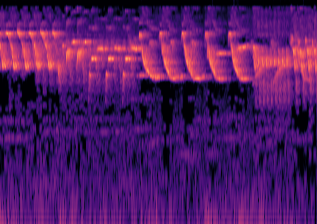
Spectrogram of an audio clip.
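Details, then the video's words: Rolling Yorkshire canary song: a steady series of arched, sweeping notes that slow slightly as they go, ending in a lower, buzzy rattling trill. "Kenari yrokshire ngerol nggulung panjaaaaang banget"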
